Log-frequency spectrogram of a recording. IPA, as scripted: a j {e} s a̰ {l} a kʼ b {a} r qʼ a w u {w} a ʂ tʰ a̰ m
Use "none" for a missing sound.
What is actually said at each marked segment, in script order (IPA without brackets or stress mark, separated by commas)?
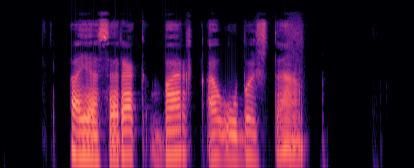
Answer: a, ɾ, a, b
